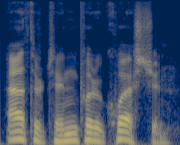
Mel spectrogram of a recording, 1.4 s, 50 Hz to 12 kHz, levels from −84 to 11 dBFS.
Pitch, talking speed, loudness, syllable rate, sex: 115 Hz, 180 wpm, -19 LUFS, 5.7 syllables/s, male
